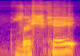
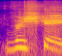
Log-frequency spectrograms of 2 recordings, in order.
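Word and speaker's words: ryshcate: Rishkate? Rishkate, yeah, I got some Rishkate hidden away.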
